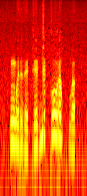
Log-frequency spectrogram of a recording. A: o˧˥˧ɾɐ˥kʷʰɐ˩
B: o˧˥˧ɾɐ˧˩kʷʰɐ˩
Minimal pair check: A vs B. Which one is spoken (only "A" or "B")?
A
